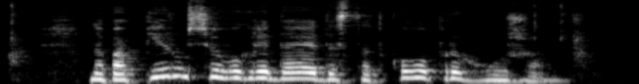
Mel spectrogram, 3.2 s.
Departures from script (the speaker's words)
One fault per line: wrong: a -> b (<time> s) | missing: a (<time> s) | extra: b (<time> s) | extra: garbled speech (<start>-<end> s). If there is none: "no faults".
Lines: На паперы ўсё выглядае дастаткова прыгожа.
no faults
